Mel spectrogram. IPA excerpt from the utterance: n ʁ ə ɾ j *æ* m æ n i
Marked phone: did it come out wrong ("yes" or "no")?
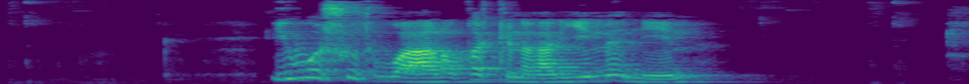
yes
